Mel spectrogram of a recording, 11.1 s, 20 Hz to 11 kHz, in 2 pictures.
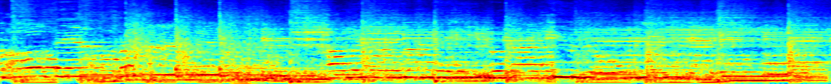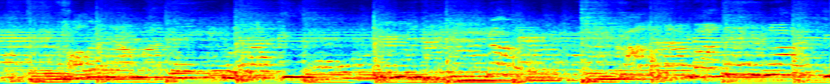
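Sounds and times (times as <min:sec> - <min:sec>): bass guitar: 0:00.0 - 0:11.0
drum kit: 0:00.0 - 0:11.0
electric guitars: 0:00.0 - 0:11.0.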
